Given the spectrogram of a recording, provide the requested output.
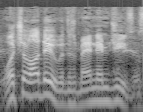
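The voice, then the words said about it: Put-on country accent. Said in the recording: “everybody had a country accent.”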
